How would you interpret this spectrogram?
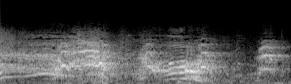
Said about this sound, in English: It's a wolfhound. Get it go, you brute.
